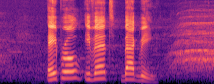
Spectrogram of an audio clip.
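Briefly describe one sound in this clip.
A man announces a name over a loudspeaker in a large echoing hall.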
